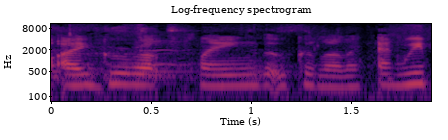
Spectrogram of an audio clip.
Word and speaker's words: ukulele: In Hawaii, it's part of the culture, so I grew up playing the ukulele. And we pronounce it ukulele.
